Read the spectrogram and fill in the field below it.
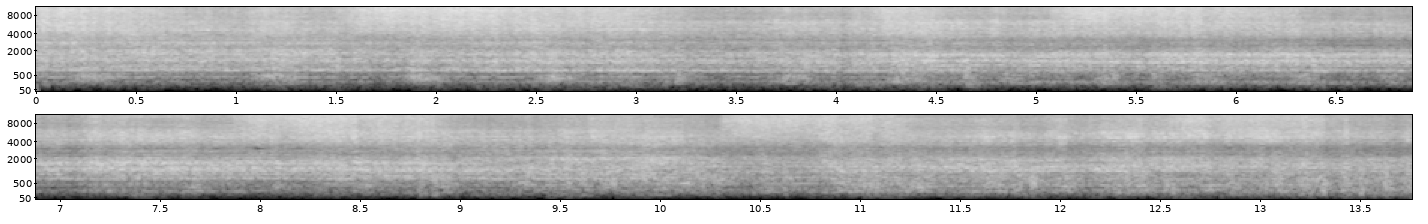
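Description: A steam locomotive chuffs rhythmically as it rolls past close by.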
